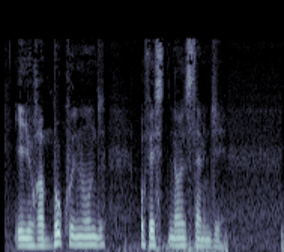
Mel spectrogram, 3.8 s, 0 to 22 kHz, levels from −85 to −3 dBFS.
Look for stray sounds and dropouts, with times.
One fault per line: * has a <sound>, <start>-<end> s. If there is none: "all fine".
all fine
